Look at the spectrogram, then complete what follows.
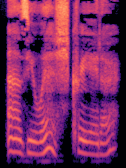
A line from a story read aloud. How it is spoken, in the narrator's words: Eileen purred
